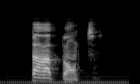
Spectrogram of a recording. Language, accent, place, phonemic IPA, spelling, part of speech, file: French, France, Lyon, /pa.ʁa.pɑ̃t/, parapente, noun, LL-Q150 (fra)-parapente.wav
- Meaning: 1. paraglider 2. paragliding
